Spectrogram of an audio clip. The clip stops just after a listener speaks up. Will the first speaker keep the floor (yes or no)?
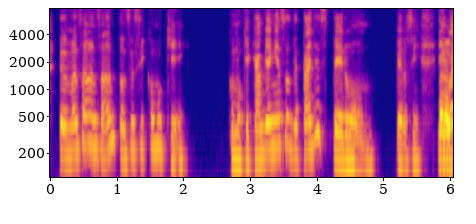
no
